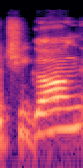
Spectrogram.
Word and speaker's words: qigong: were talking about then there's also qigong so qigong is also another um form of basically energy work qigong uh i'll spell that for you quick it's q i space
